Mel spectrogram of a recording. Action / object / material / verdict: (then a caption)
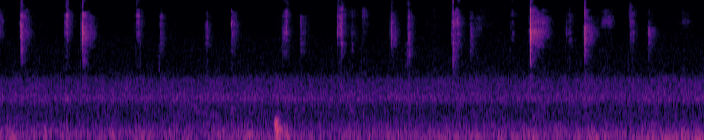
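scrape / molded kinetic sand block / kinetic sand / none. A small, palm-sized piece of solid molded yellow kinetic sand is held in the palm and scored repeatedly with the tip of a thin metal blade. The result is quiet, bright, crumbly scratching and crisp ticks at an irregular pace, with one duller low knock partway through, over a faint steady hiss.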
